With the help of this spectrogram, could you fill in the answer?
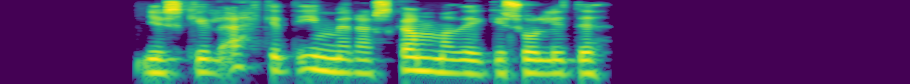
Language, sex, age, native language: Icelandic, female, 50-59, Icelandic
